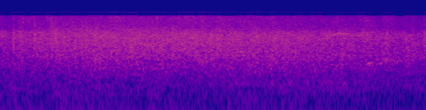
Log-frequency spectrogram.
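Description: A crowd applauds steadily at a prefect's swearing-in ceremony in Pastaza, a dense, even clapping that holds at the same level throughout.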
